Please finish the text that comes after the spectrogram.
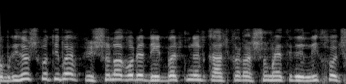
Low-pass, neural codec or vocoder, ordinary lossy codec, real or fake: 5.4 kHz; codec, 44.1 kHz, 7.8 kbps, Pupu-Codec; none; fake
